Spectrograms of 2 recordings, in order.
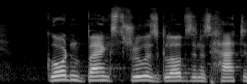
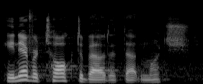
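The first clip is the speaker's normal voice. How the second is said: ordinary delivery, nothing marked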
